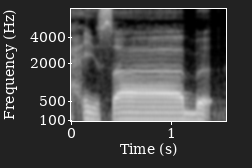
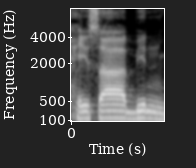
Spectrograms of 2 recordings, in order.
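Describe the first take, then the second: First: The word ends on a bare b sound. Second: The word ends with an added -in sound. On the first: The speaker calls it right. "kalau kita berhenti di huruf ba kita baca hisab" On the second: The speaker calls it wrong. "Jangan dibaca hisabin"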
